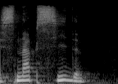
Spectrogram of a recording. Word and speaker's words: Snapseed: Moi, une application que j'aime beaucoup, c'est Snapseed. Alors, ça s'écrit Snap et ensuite Seed, c'est S-E-E-D.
